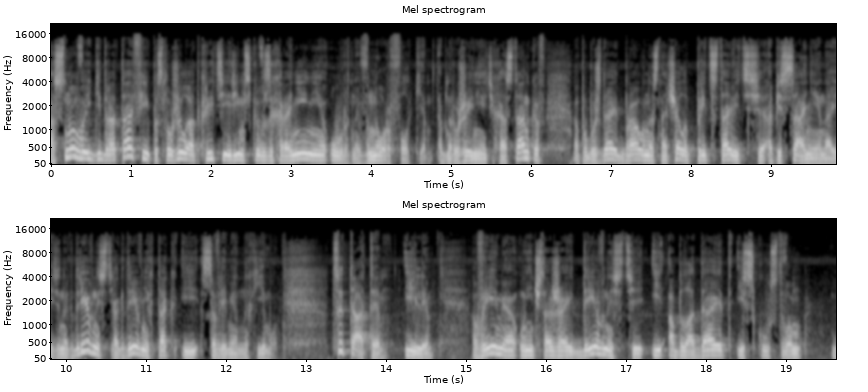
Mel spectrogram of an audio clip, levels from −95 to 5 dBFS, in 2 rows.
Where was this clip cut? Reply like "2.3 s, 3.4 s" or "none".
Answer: 10.6 s, 14.1 s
